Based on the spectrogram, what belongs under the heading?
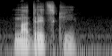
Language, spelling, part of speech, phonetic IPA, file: Polish, madrycki, adjective, [maˈdrɨt͡sʲci], Pl-madrycki.ogg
